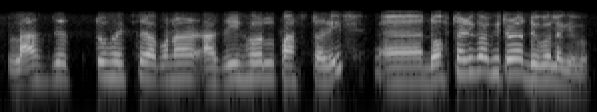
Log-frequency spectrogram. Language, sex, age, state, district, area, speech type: Assamese, male, 18-30, Assam, Charaideo, urban, conversation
